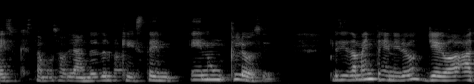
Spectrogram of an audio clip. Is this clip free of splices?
no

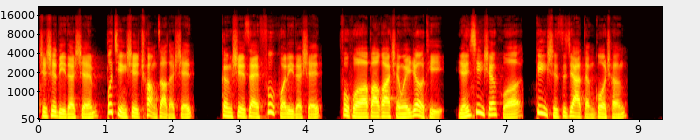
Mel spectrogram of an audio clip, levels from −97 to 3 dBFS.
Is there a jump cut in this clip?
yes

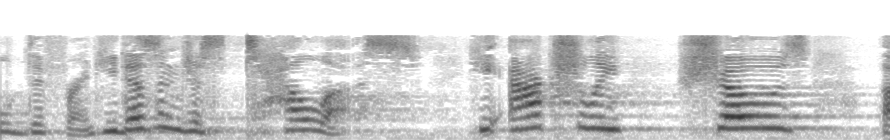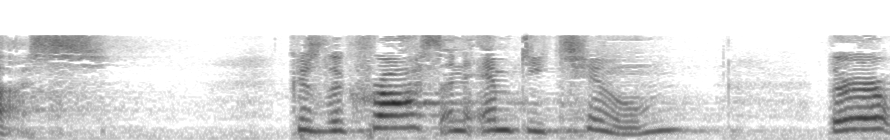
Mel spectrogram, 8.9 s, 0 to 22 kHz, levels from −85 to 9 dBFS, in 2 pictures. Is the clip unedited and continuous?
yes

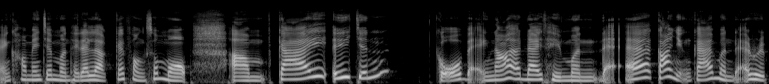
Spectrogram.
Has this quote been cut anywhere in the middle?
no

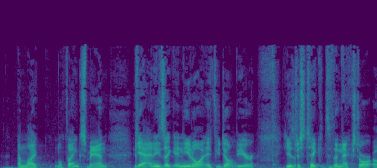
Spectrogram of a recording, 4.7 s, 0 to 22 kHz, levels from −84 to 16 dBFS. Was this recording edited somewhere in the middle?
yes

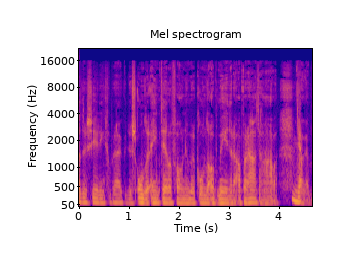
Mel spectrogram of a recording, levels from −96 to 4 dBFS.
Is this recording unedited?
yes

